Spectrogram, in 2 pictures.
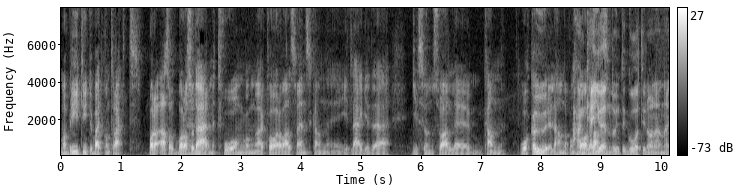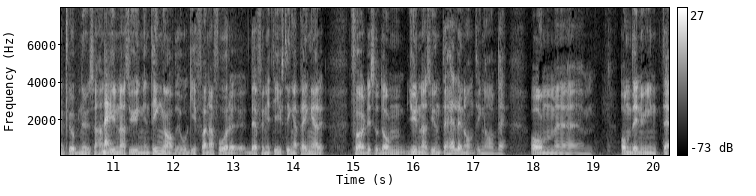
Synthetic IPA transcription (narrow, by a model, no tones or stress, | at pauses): manbɾyːt̪əjʏɪnt̪əbːɾɛt̪kʰɔnt̪ʰɾakt̪b̥ɑːɾaʔalsɔbɑːɾasɔd̪æɾmɛt̪ʰvoːɔmɡɔŋːaɾkʰvɑːɾavalːsvɛnskanɪ̰ɛt̪lɛːɡəd̪æɾ | ɡɪfsɵnsvalkʰan | oːkaʉ̟ːɾɛlːəɾhamnapɔɛhakʰanjɵɛnd̪oːɪnt̪əɡoːt̪ʰɪlnɔnanːankʰlɵbːnʉ̟ːsɔɦanjʏnːasjɵɪŋːənt̪ʰɪŋːavd̪ɛɔɡɪfːaɳafoːɾd̪ɛfɪnɪt̪ʰiːft̪ɪŋːapʰɛŋːaɾ | fœːɖɛsɔd̪ɔmjʏnːasjɵɪnt̪əɦɛlːəɳɔnt̪ʰɪŋːavd̪ɛɔm | ɔmd̪ɛnʉ̟ːɪnt̪ə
